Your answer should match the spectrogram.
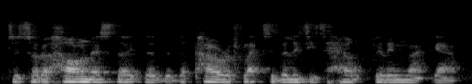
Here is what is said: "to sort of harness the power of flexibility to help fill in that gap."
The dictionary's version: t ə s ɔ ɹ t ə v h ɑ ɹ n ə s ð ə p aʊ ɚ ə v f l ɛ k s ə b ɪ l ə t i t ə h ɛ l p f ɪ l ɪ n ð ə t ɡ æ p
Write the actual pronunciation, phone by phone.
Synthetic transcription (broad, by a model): t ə s ɔ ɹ t ə v h ɑ ɹ n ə s ð ə p aʊ ɚ ə v f l ɛ k s ə b ɪ l ə t i t ə h ɛ l p f ɪ l ɪ n ð ə t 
